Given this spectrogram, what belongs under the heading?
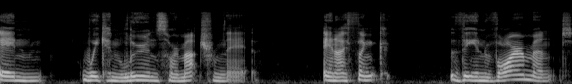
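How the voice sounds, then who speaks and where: Speaking with a New Zealand accent, a woman goes at a fairly slow pace with fairly even intonation. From New Zealand, Wellington. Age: 30s. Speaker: freshwater ecologist and regional councillor. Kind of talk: interview.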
